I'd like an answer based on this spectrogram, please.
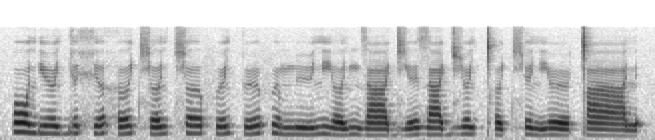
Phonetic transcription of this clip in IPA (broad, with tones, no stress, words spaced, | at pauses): ɔ˥˨lʲɾʲøː˨lʲɡʲə˨˥ xʲə˨˥ həː˨˥t͡ɕʰəː˨˥lʲt͡ɕʰəː˦ fʏ˨˥lʲkʏː˨˥ fʏ˥˨myː˨˩˦lʲjəː˨˩˦lʲnzaː˨ d͡ʑɪː˨˥za˦ d͡ʑø˦lʲǀʰə˨ t͡ɕʰɪ˥˨lʲjøː˥˨ǀaː˥˨lʲ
